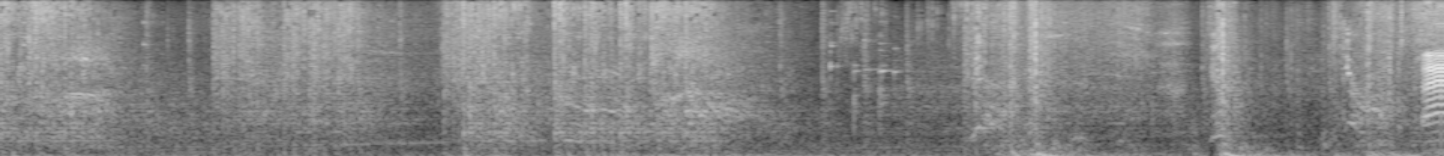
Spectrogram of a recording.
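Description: Video game Control combat: steady bursts of gunfire and heavy thumping grenade blasts, dense and loud throughout, with deeper booms near the end.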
